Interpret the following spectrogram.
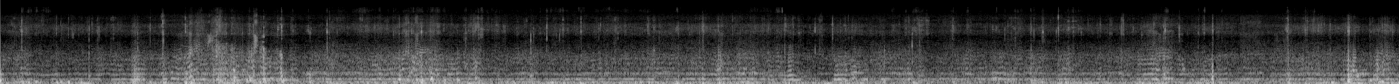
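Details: Steady droning hum of honey bees during a hive inspection while frames holding brood are lifted out for a split, with frequent clicks and knocks of handled frames over the continuous buzz.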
